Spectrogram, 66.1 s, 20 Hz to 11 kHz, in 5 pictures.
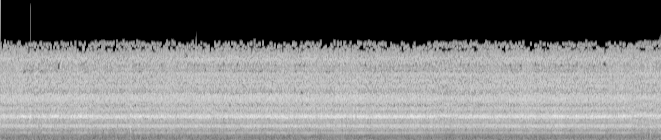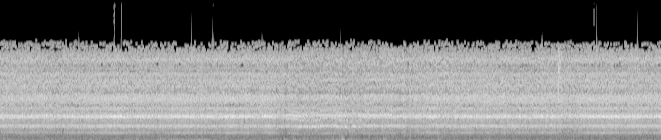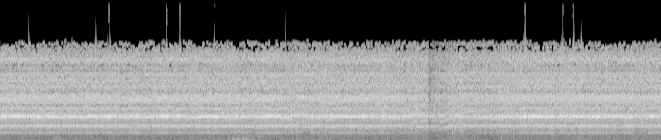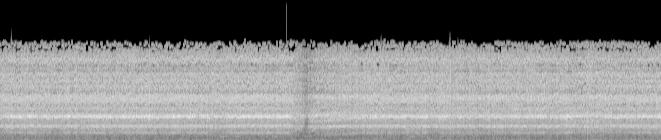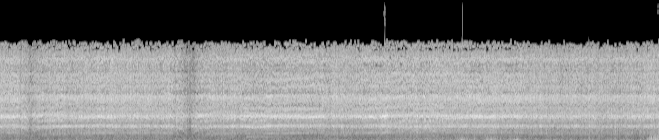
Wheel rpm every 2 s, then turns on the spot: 160, 160, 160, 160, 160, 160, 160, 160, 160, 160, 170, 160, 160, 160, 160, 160, 160, 150, 160, 160, 160, 160, 150, 150, 160, 160, 150, 150, 140, 160, 160, 160, 160.
none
